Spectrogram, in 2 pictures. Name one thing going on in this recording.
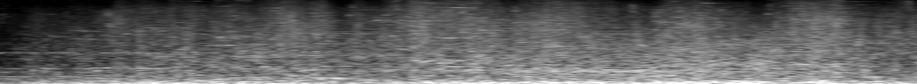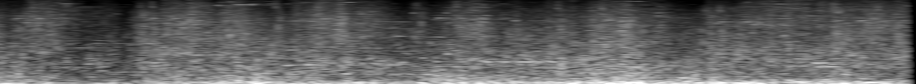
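Magic spells burst and crackle in a fierce fight.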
